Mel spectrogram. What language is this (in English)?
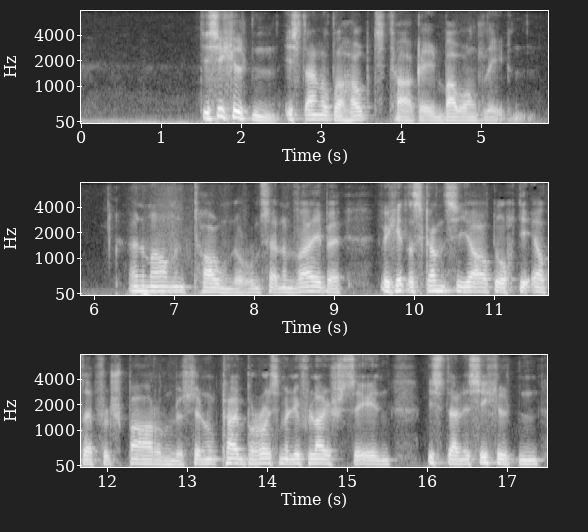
German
